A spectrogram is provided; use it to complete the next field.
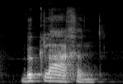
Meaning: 1. to lament, grieve 2. to complain
- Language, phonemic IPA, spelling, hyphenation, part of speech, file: Dutch, /bəˈklaːɣə(n)/, beklagen, be‧kla‧gen, verb, Nl-beklagen.ogg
